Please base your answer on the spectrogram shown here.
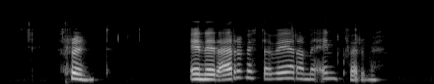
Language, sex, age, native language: Icelandic, female, 30-39, Icelandic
